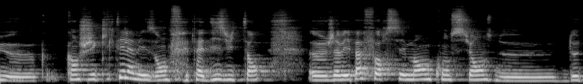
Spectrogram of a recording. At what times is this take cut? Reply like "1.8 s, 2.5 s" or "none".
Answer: none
